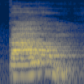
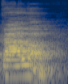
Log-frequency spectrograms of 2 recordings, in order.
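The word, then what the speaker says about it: column: का उच्चारण न है, लेकिन जरा यहां देखिए, COLUM, कालम, देख रहे हैं, कालम, यन गायब है, उच्चारण नहीं हो रहा है। COL यम यन, YUM कालम, यानी यन का उच्चारण इसलिए नहीं हो रहा है कि यहां उसके पहले यम आया हुआ है।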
